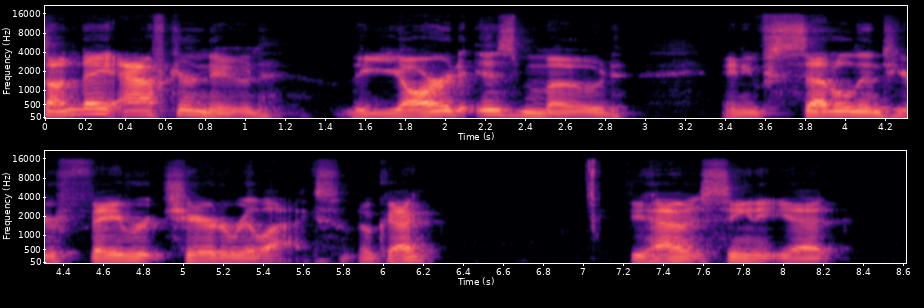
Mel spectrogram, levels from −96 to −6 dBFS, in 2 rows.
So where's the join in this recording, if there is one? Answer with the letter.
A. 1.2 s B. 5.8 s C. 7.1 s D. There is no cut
C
